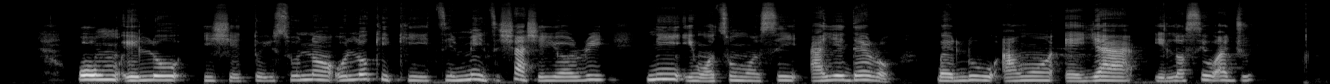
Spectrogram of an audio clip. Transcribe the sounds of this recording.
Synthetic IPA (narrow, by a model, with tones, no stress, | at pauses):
o˧wũ˧e˨lo˧ | i˨ʃe˨to˨i˨su˨˦nãː˦˨ʔo˧lo˦ki˦˨kʰi˧ti˧mĩ˦˨tʃa˦˨ʃe˧jɔ˧ɾi˦ | nĩ˦i˦˨w̃ɔ̃˨tũ˦w̃ɔ̃˧si˧a˧je˦dɛ˦ɾɔ˨ | k͡pɛ˨lu˨˦a˨w̃ɔ̃˧ɛ˨ja˦i˨lɔ˧si˦wa˦d͡ʒu˦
